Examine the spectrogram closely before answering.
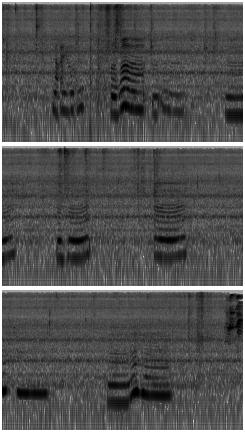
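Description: A young woman hums a tune softly close by.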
